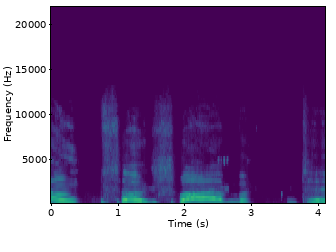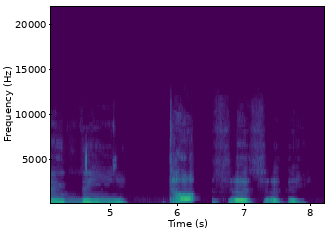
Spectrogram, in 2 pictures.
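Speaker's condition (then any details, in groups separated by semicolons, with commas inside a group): Cerebral palsy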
